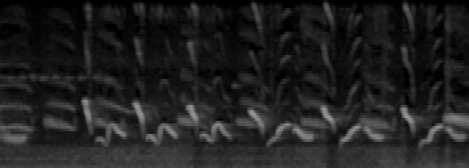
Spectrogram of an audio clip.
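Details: Caged Chinese hwamei, an old wild-caught fighting bird with a big body and a fine forest voice, delivers a fast, varied run of loud, high whistled notes that sweep up and down, with short rapid slurs and barely a pause.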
